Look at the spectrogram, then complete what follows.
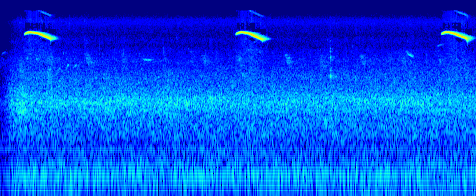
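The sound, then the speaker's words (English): A robin's thin, high seet alarm call repeats three times at long, even gaps, each a brief descending whistle standing alone over a faint steady background hiss. “I don't know if you've heard that, but I think Trina's got a call that relates to the sea call, I think it's called.”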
